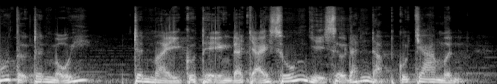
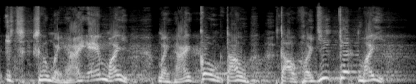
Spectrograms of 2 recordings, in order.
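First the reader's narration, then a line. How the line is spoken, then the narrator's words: Screaming rage. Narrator (Vietnamese): ông Bá Hộ gào thét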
